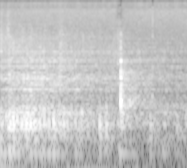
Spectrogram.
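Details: Volkswagen manual gearbox (Golf/Ibiza/Audi/Seat/Skoda type) during teardown: differential bearing spun by hand gives a smooth, even whir that fades evenly, no grinding or roughness; healthy differential bearing.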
